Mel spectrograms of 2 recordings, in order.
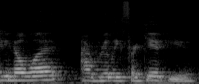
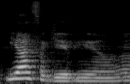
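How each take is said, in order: First: Softer, heartfelt "I really forgive you"; genuine forgiveness. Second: Dismissive, hollow "Yeah, I forgive you"; insincere forgiveness. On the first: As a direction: open your heart as you say it. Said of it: "when you genuinely say". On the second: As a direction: brush it off without meaning it. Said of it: "there really is no genuine forgiveness in that". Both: Shown as a demonstration.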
